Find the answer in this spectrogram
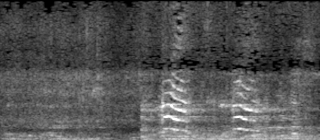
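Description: A bird calls twice, two short cries that fall in pitch, about half a second apart, over a faint background murmur.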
